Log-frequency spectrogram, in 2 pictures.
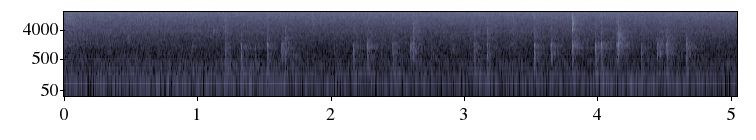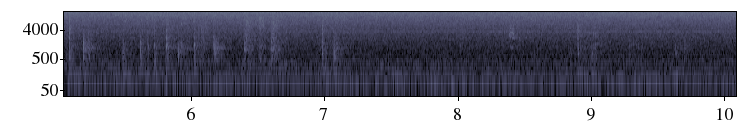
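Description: Fingers tap lightly on a small keyboard.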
